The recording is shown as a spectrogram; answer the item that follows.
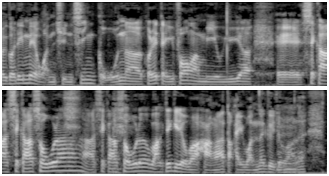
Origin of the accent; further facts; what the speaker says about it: Hong Kong; 咁唔好话我哋香港人啦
